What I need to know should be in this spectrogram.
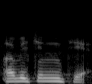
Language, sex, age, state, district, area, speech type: Sanskrit, male, 30-45, Karnataka, Uttara Kannada, rural, spontaneous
